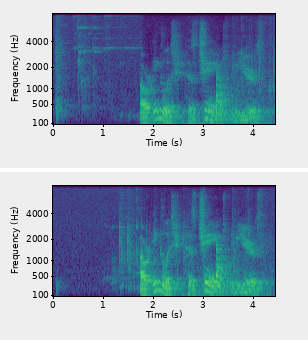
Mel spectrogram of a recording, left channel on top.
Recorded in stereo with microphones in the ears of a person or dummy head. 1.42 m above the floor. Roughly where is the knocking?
Right.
